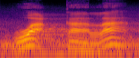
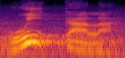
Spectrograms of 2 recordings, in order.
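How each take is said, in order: First: The first vowel is an 'a' sound. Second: The first vowel is an 'i' sound. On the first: "boleh wawunya fathah" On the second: "boleh wawunya kasroh"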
